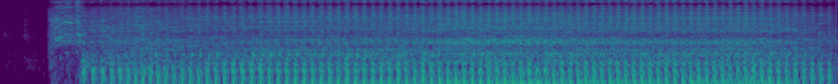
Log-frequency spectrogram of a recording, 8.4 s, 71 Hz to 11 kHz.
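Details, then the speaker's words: Honda Rubicon 520 DCT ATV single-cylinder, 2,240 miles, 292 hours, valves never adjusted: on cold start it catches, then a steady quick tick rides over the idle; valve tap from loose clearance, making it hard to start when cold. "So you can hear the tap, and a lot of the time when these Rubicons get, that's pretty bad. A lot of the time when these Rubicons get out of whack really bad, it'll get to where they're very hard to start, especially when it's cold outside."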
